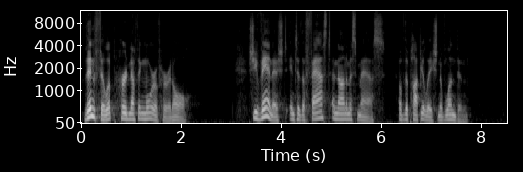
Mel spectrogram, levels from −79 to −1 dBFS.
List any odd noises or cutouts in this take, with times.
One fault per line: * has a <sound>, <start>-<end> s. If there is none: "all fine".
all fine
